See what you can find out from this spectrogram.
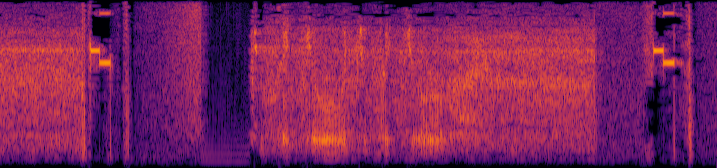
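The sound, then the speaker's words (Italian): CB radio switched on and set to FM, giving a steady band-limited hiss of static with a brief dropout, bracketed by a few short electronic beeps near the start and again near the end. “Adesso lui accende, si sente, mette l'FM, perché c'è anche l'FM”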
